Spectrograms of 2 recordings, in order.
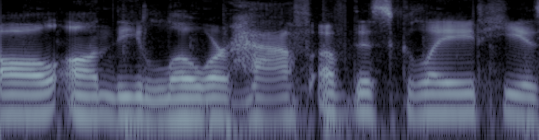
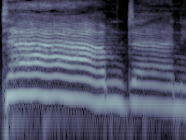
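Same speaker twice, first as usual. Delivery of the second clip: screaming, much higher; 7 semitones higher, 7 dB louder than usual. A game narrator voices a character walking into the fire, screaming. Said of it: "you just hear him screaming".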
